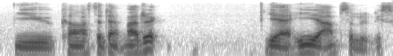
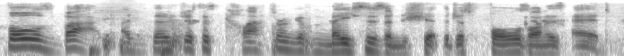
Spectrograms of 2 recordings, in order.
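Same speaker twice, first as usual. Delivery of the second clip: normal talking voice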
